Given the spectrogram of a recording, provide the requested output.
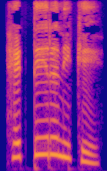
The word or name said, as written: ಹೆಟ್ಟೇರನಿಕೆ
